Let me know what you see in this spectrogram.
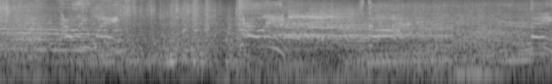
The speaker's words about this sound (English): Eddie's car drives off down the highway.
